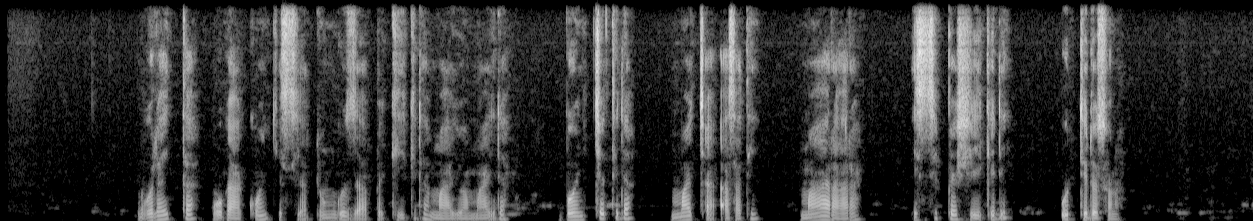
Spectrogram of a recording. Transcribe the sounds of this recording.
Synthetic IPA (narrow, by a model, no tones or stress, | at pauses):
wɔlɐjt̪ːɐ | wɔ̰ɡaːkʼɔnt͡ʃʼːɪsːɪja̰d̪̥ʊŋɡʊza̰ːpːɛkiːkːɪd̪ɐmaːjʊwamaːjɪ̰d̪ɐ | bɔnt͡ʃːɛt̪ːɪd̪ɐ | mɐt͡ʃʼːɐ̰ʔɐsɐt̪ɪ | maːɾaːɾɐ | ɪsːɪpːɛʃiːkʼɪd̪ɪ | ʊt̪ːɪd̪ɔsɔnɐ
